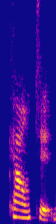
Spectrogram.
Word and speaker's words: counted: Pronounce the E, include the T. Counted, the D. Counted.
